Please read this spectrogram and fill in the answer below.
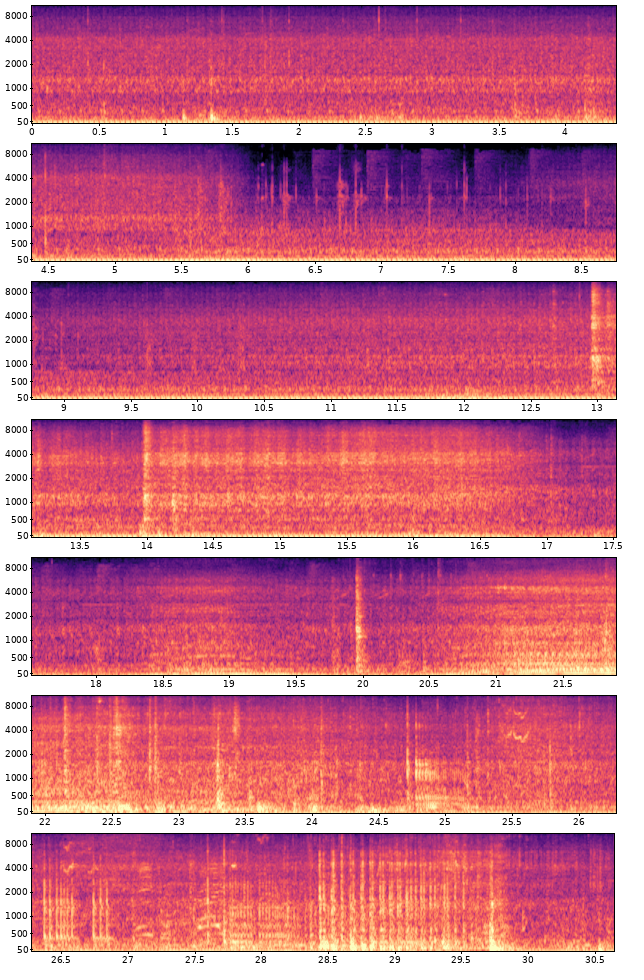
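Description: A vehicle engine running steadily, with a low hum. Indistinct voices and louder activity come in during the later part.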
